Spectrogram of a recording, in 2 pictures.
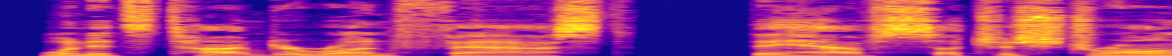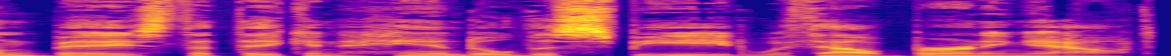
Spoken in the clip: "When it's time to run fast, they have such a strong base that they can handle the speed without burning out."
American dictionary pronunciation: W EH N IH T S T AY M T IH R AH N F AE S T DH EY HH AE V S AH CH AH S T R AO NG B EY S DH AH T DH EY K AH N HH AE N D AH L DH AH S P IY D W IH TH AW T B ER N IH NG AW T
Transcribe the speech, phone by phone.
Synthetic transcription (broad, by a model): W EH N IH T S T AY M T IH R AH N F AE S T DH EY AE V S AH CH AH S T R AO NG B EY S DH AH T DH EY K AH N HH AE N D L DH AH S P IY D W IH TH AW T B ER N IH NG AW T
